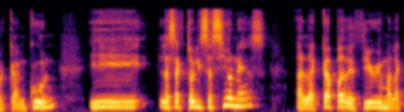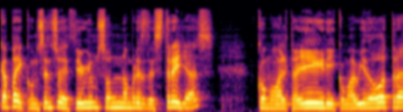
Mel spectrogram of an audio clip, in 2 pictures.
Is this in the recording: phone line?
no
